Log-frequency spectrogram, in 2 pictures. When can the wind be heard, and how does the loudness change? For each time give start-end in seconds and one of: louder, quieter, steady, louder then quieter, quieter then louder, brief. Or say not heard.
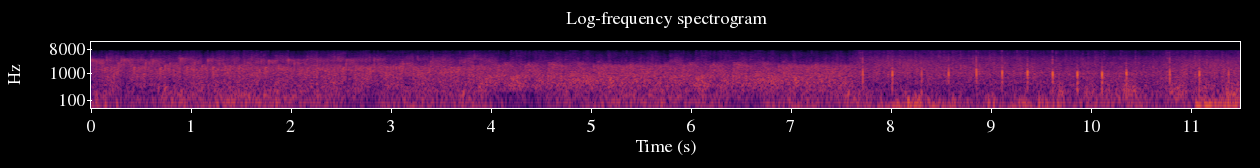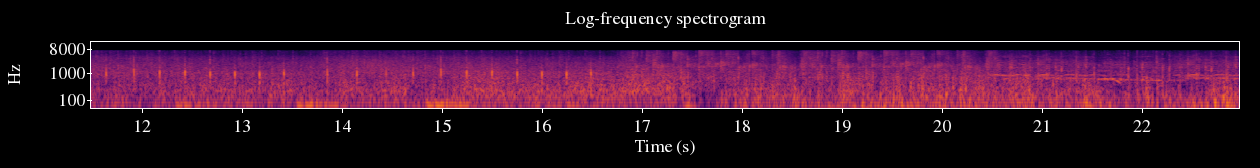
0.0-22.9 louder.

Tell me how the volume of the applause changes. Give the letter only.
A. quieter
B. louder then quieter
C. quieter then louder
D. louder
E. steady
E.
